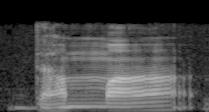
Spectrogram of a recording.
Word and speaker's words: Dhamma: Dhamma with a long A is another important word, which means the same as kamma bija.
